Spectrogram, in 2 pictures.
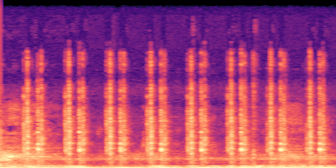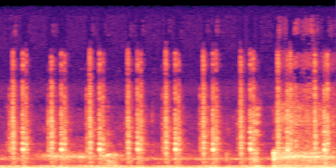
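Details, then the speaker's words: Westinghouse Origami ceiling fan running: sharp clicks at two or three per second over a soft motor hum, worse when the pull chain is held down, caused by loose wires hitting the motor; repositioning the wires fixed it. "really annoying clicking sound when i hold down on the pull chain it makes it worse oh i see what it is the wires are hitting the motor"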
